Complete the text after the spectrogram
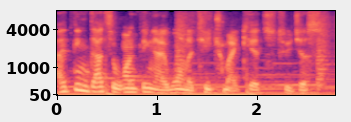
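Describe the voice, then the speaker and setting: A middle-aged man from Taiwan speaking as a podcast guest in casual conversation, earnest and halting, rephrasing as he goes. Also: medium pitch, expressive, over music.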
